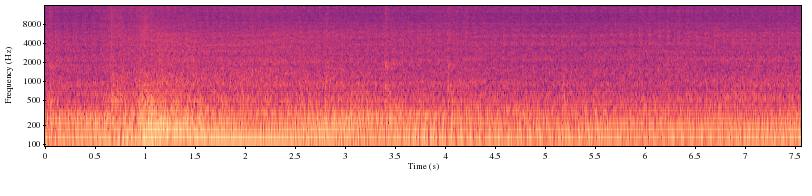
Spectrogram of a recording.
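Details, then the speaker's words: 1967 IH Loadstar 1600 truck idling after it came off high idle; loud, deep, steady idle with a faint quick tick on top of the engine beat, an exhaust leak. "We have some cleanup to do. We have exhaust leak. You guys can hear the tipping."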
